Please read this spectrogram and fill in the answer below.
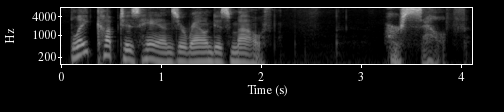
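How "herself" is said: breathy whisper, lips close. Acted. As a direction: whisper it like a secret. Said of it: "he whispered".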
